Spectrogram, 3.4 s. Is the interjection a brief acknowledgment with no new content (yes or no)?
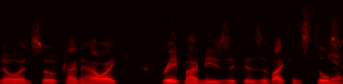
yes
